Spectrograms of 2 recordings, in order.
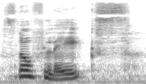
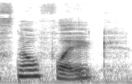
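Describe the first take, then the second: First: Snowflakes with a slipped-in Minnesota vowel; a touch of Minnesota on snowflakes; Minnesota accent. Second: Said in the usual way. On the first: Real, not acted. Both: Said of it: "my Minnesota accent popping out".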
